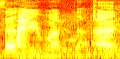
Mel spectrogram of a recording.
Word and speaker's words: Hiawatha: Like Haratha? – Hiawatha. – I can't pronounce that one.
